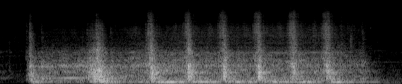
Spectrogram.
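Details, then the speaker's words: Ford F600 ex-U-Haul truck, 359 FT engine freed after sitting locked up for 20 years, first start attempt: slow, uneven starter cranking, about three compression pulses a second over a low hum. Engine turns over but never catches. "It turns. Let's see if you can get a picture of it here. Whatever you do, don't fall in there. All right. Clear prop. The motor turns over."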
